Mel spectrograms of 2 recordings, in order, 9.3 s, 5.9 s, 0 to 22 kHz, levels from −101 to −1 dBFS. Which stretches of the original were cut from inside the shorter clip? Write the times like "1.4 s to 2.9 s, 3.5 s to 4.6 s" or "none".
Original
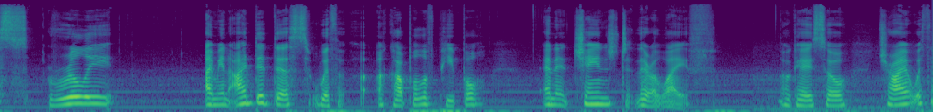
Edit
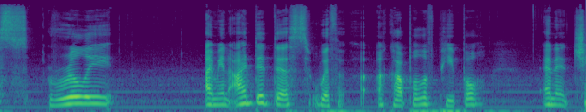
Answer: none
